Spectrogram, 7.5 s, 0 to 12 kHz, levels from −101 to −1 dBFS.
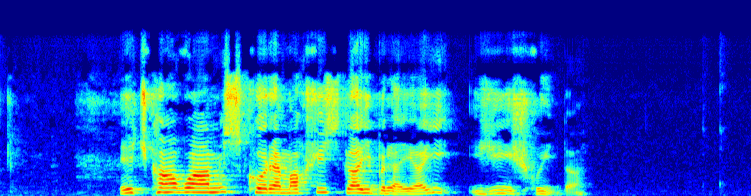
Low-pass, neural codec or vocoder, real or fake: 9.9 kHz; vocoder, 22.05 kHz, 80 mel bands, Vocos; fake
